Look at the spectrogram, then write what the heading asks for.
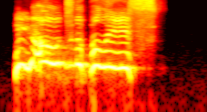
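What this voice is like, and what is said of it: Bad imitation of another person's voice. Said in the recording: “bad Nicholson impression”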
